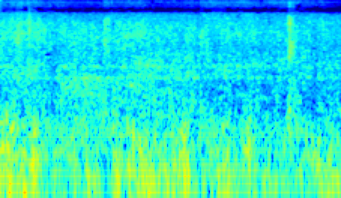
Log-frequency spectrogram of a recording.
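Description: Wind buffeting a phone's microphone: an irregular low rumble of noise, with no distinct events.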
